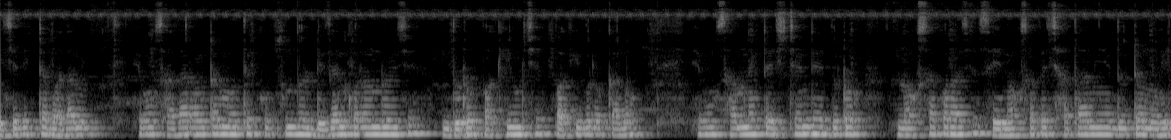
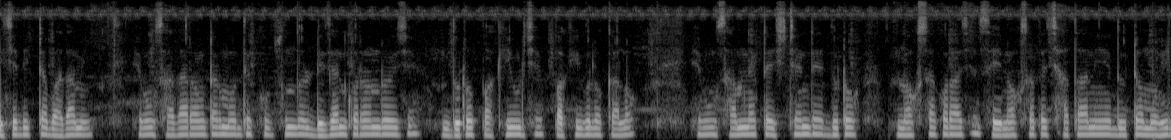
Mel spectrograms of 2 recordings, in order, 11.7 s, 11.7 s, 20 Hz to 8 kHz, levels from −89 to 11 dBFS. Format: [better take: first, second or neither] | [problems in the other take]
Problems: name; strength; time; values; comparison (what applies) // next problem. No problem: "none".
second | room echo; dies away in 0.6 s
